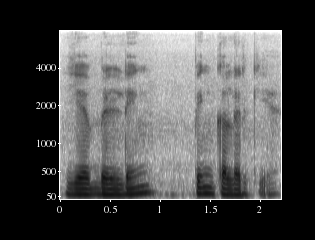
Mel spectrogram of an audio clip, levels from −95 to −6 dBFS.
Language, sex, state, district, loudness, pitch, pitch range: Hindi, male, Rajasthan, Jaipur, -18 LUFS, 95 Hz, 95-105 Hz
